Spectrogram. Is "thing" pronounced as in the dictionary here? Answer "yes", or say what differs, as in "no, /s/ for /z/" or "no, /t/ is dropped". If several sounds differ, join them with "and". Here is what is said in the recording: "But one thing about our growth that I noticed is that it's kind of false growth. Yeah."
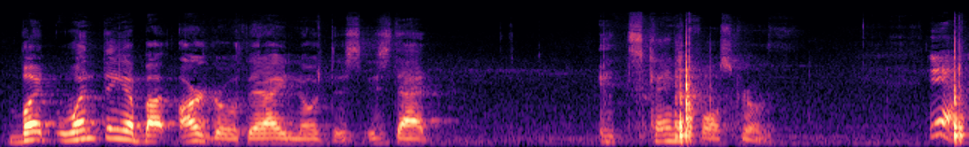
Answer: yes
